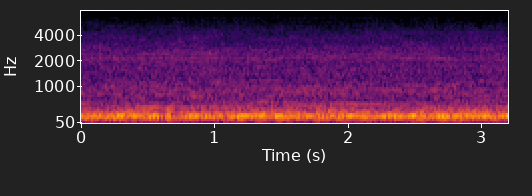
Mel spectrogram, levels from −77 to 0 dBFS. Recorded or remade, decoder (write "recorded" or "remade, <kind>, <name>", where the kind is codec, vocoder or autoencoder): remade, codec, SNAC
